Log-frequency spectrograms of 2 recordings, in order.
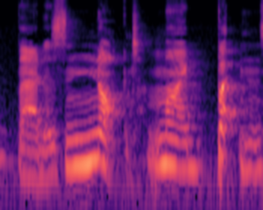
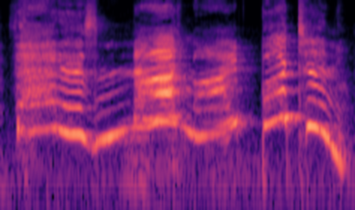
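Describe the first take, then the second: First: Said in the usual way. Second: High, loud, slow crying wail; wailing Toad. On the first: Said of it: "said Toad". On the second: A narrator's reading. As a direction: wail it like a child who lost everything. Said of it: "wailed Toad".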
